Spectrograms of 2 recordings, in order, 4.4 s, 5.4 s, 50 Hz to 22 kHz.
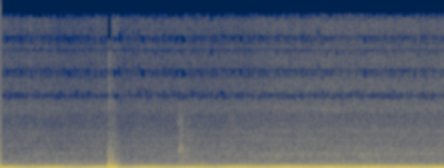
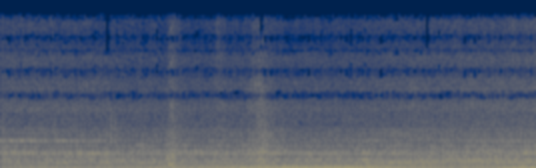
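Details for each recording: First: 2007-2011 Honda CR-V: strong low engine rumble with coarse flatulent pulsing in exhaust note; exhaust leak from rotted-through aftermarket resonator. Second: 2007-2011 Honda CR-V at idle after welding a rotted-through aftermarket exhaust resonator/flange leak: smooth, even low rumble with no puffing, ticking or hiss; exhaust sealed, quiet.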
